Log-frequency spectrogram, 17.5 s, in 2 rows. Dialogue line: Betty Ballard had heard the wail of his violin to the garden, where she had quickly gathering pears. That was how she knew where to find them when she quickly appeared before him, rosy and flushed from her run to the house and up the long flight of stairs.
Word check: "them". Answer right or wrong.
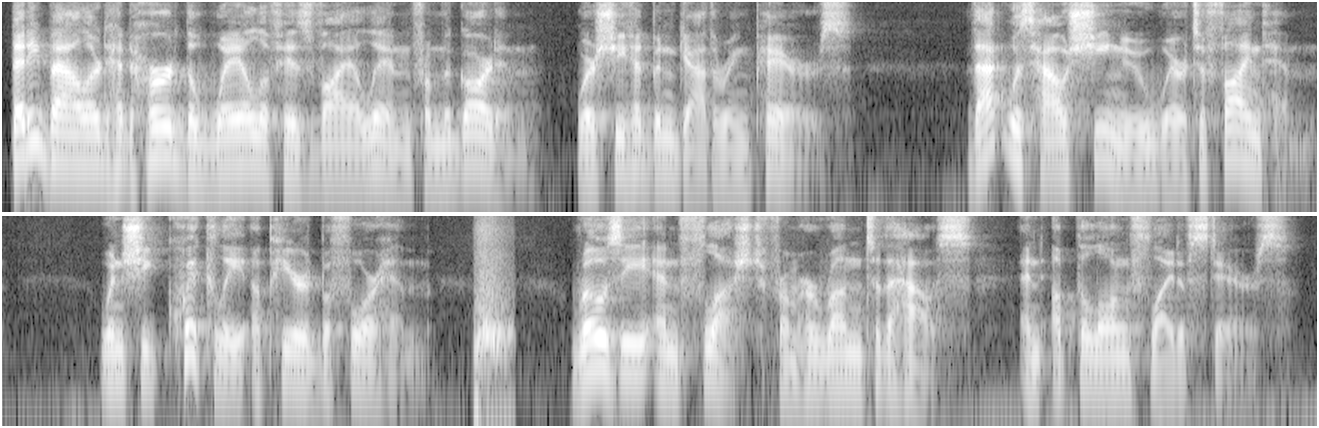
wrong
